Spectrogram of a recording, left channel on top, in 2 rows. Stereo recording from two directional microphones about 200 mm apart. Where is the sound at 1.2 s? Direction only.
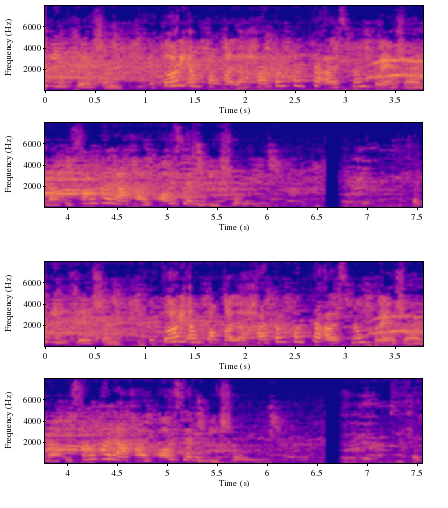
20° right (ahead or behind).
